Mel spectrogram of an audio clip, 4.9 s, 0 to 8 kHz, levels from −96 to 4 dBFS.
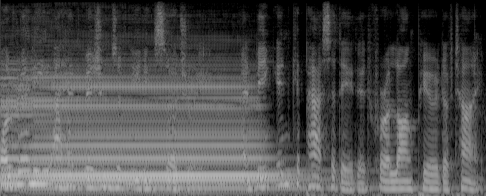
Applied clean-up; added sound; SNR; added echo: none; Bowed string instrument; -5 dB; reverberation time 0.4 s.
